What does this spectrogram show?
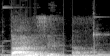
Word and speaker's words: benefit: Nah, benefit. Benefit. Nah, jadi kalau secara suara pembacanya seperti benefit, visit.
